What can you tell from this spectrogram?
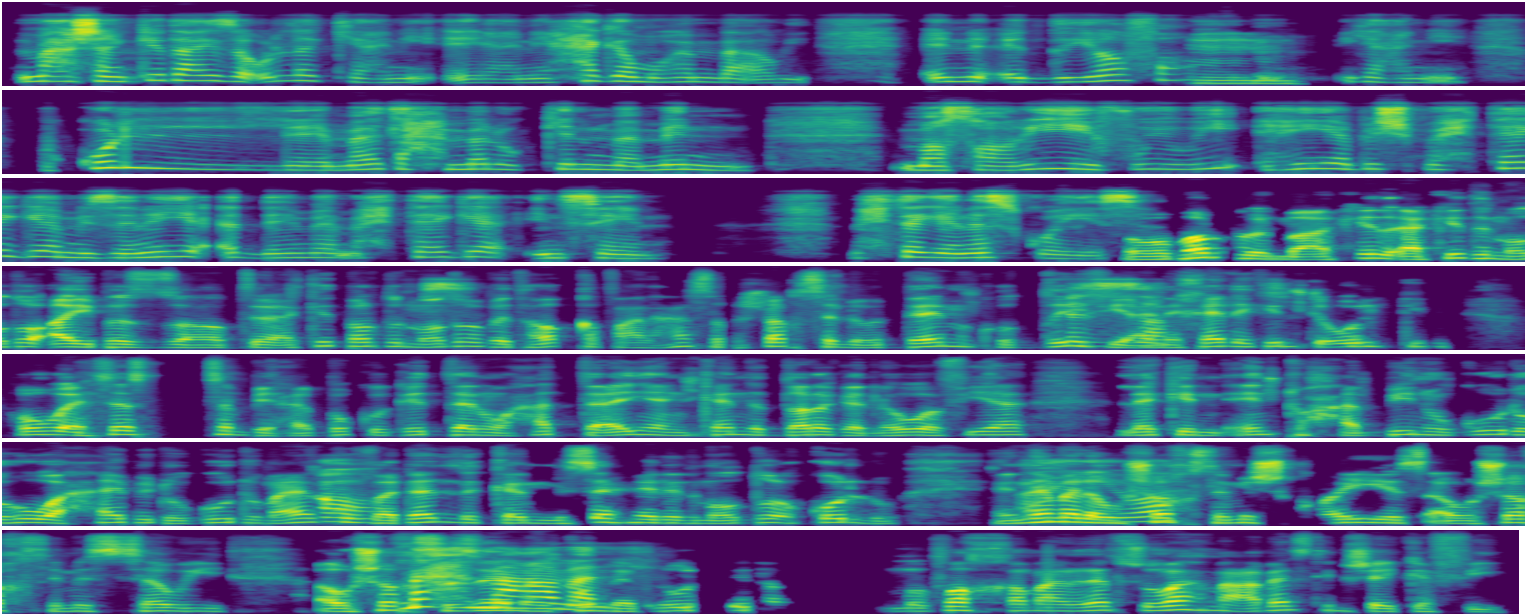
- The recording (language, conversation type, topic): Arabic, podcast, إزاي توازن بين الضيافة وميزانية محدودة؟
- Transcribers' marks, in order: "حابب" said as "حابد"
